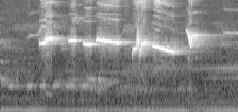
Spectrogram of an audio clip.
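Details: Orange-headed thrush delivering long, pure whistled notes that glide smoothly, ending in a downward slur and a final rising note.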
